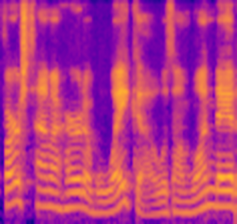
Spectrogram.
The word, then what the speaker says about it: Waco: Uh, Arty says, "The first time I heard of Waco was on One Day at a Time, and the joke was that Schneider pronounced it wacko."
